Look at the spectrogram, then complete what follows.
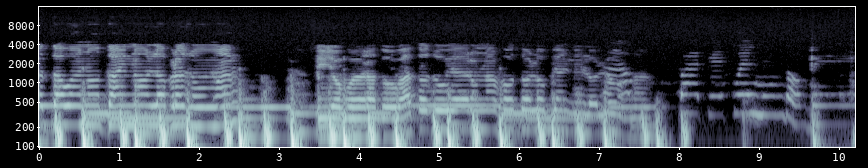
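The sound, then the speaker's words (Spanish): A reggaeton track plays with a heavy, throbbing bass beat pulsing steadily under layered synth melody and sung vocals, loud, thinning out near the end. “… del álbum …, del disco más escuchado de Spotify del 2022”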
